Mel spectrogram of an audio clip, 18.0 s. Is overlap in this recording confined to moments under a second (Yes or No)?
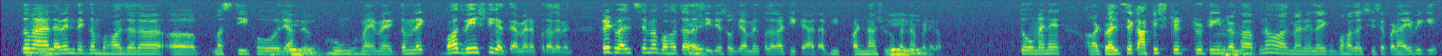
Yes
